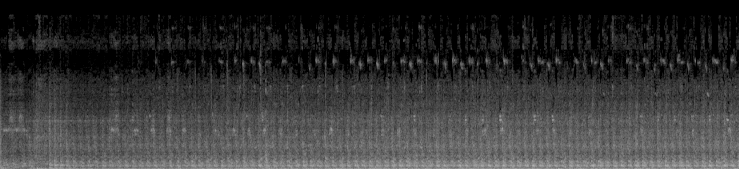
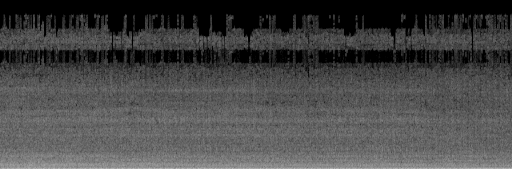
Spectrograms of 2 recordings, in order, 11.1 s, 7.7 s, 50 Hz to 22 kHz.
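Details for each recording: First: 1972 Chevy C10 revival, long unrun, cranking to fill carburetor bowl: starter spins engine at even churning beat about ninety a minute but never fires; fuel not getting through, blocked carburetor. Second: 1972 Chevy C10, after acorns were cleared from the pipe and the fuel hose fixed: a steady, even idle with a smooth low exhaust pulse and no misses or knocks, carburetor idle turned down. It runs well, with no blow-by from the vent tube.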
